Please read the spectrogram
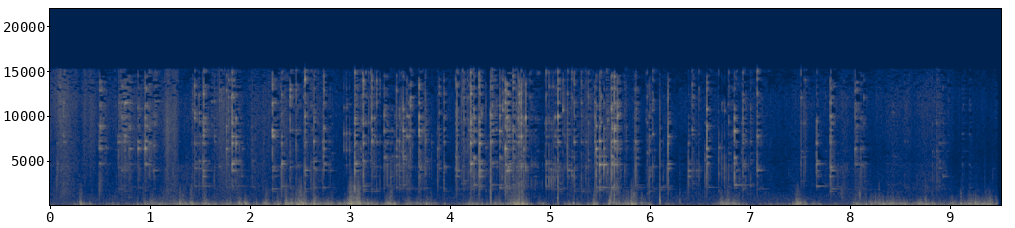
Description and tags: Wind chimes
chimes, night, wind, wind-chimes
